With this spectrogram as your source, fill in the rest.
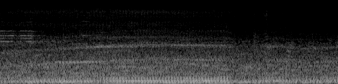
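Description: A car engine hums as the car drives slowly past.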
